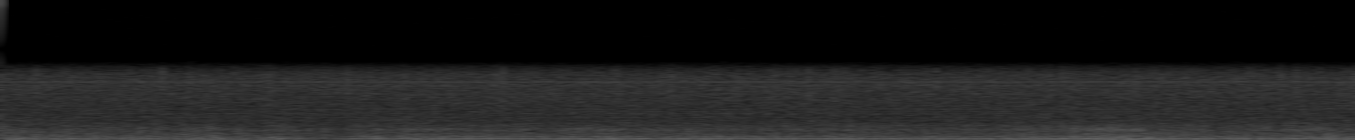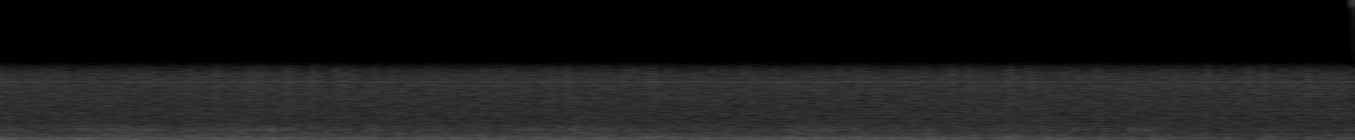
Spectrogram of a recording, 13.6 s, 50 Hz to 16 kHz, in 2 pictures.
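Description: Honda XL250 Degree single-cylinder motorcycle engine running at a steady cruise, heard from on the bike, with wind rumbling on the microphone. The engine note holds level for most of the stretch and drops off near the end.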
